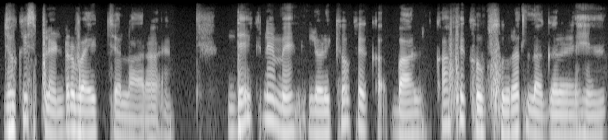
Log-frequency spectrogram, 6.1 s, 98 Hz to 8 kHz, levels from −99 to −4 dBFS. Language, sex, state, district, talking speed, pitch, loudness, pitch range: Hindi, male, Chandigarh, Chandigarh, 180 wpm, 125 Hz, -19 LUFS, 110-140 Hz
